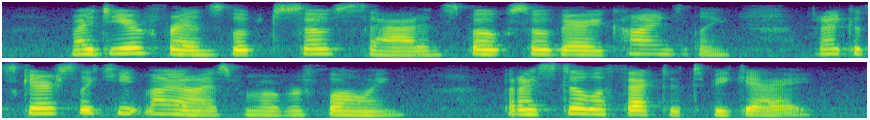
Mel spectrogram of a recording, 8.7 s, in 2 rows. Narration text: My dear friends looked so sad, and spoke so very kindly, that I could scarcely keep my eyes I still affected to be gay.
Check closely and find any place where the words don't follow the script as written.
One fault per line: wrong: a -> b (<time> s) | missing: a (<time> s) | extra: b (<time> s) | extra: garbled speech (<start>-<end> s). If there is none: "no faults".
extra: from overflowing but (5.5 s)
